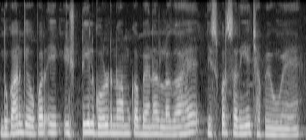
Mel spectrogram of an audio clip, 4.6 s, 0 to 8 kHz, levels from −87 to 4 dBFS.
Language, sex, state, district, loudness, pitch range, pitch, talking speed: Hindi, male, Uttar Pradesh, Shamli, -15 LUFS, 150-175 Hz, 165 Hz, 220 wpm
